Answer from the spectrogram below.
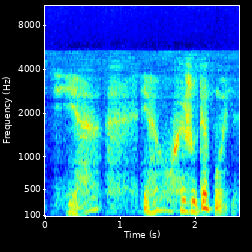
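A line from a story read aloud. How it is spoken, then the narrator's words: Trembling voice. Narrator (Russian): дрожащим голосом промолвила миссис Бауэлс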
